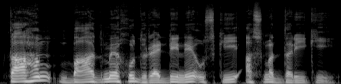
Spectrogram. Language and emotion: Urdu, neutral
